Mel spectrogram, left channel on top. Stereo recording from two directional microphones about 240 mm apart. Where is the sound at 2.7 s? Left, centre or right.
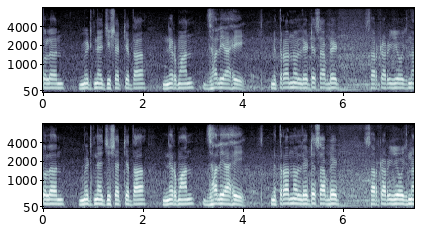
Centre.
